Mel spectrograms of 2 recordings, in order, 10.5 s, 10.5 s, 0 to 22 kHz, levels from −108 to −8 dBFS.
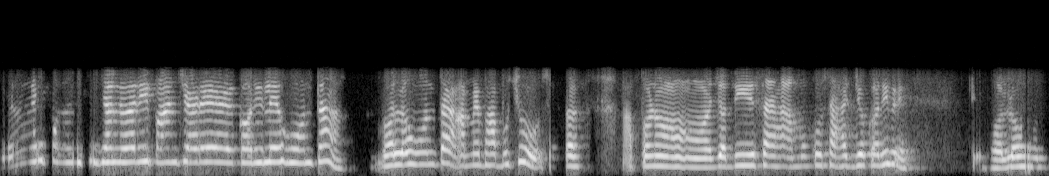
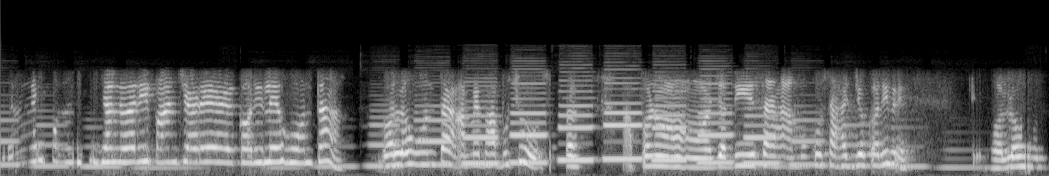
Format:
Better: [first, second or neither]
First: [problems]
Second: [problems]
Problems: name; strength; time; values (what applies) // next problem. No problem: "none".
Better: first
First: none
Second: background sound (Wind instrument, woodwind instrument); 6 dB below the speech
